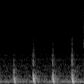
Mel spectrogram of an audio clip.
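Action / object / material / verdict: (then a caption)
knock / ciabatta bread loaf / bread / hollow. A small ciabatta loaf, fresh from the oven and lifted in a towel, is knocked on its bottom four times, giving short, dull, low thuds. The hollow sound shows the bread is baked through; these small loaves finished quickly.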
